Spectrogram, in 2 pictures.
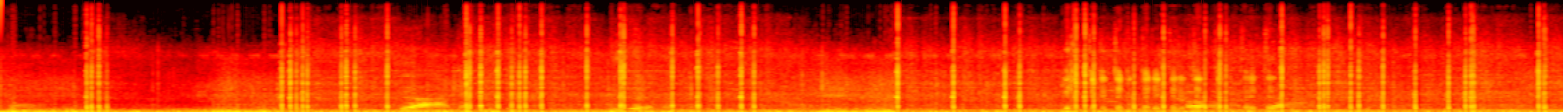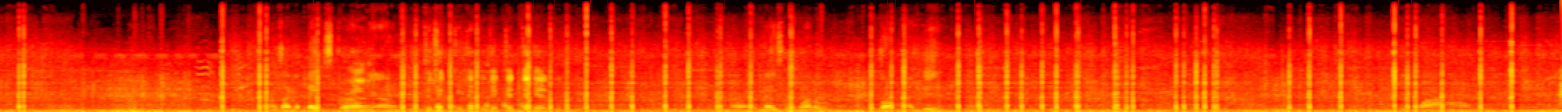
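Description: Aerial fireworks display: shells bursting in a continuous run of bangs and crackles, with people's voices in the background now and then.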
